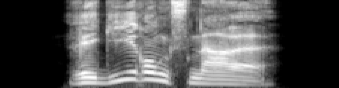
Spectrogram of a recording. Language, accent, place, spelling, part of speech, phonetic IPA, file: German, Germany, Berlin, regierungsnahe, adjective, [ʁeˈɡiːʁʊŋsˌnaːə], De-regierungsnahe.ogg
- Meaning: inflection of regierungsnah: 1. strong/mixed nominative/accusative feminine singular 2. strong nominative/accusative plural 3. weak nominative all-gender singular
